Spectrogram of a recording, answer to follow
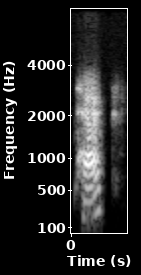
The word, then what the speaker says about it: PEX: The PEX cards, P-E-X is how you say that.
